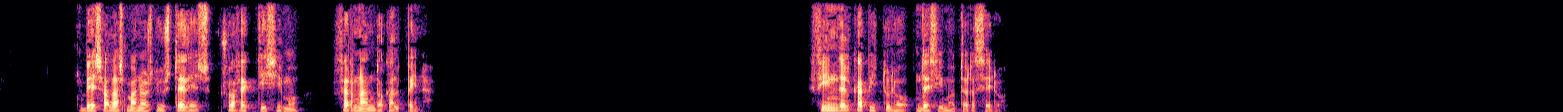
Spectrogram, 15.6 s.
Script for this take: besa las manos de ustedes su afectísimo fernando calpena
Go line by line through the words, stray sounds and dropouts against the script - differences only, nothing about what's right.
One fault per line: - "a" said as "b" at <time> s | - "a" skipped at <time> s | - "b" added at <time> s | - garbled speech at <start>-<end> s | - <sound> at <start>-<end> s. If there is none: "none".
none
